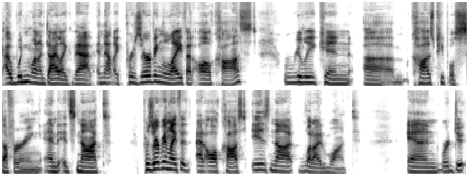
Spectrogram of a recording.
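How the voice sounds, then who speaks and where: A woman's voice: on the low side, a bit bright, dry recording, clean studio sound. A woman talking candidly and conversationally as a hospice nurse hosting a casual livestream, thinking aloud as she answers questions.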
